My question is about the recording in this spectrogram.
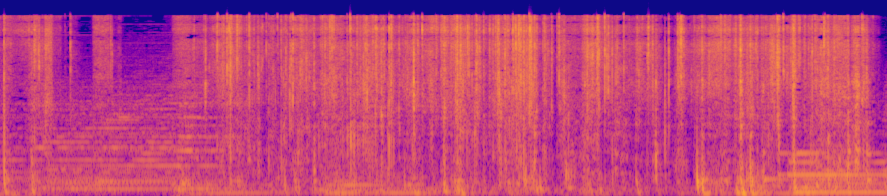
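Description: Aluminium foil wrapper crinkling and crackling as it is peeled off a chocolate bunny, over soft background music.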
